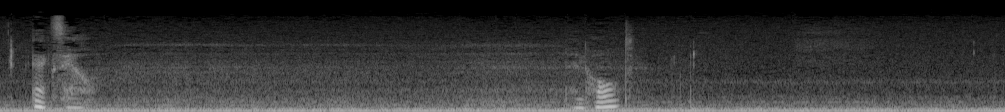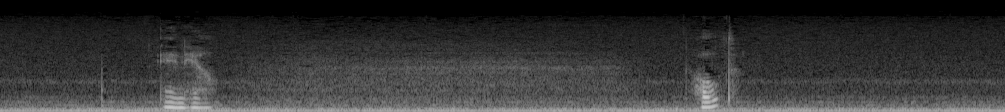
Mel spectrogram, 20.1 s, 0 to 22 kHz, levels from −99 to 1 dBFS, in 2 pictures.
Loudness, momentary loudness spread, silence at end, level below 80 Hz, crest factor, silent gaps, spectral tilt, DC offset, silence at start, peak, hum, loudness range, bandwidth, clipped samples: -38 LUFS; 12 LU; 0 s; -40 dBFS; 24 dB; none; -7.5 dB/octave; under 0.1%; 0 s; -12 dBFS; none; 6 LU; 12 kHz; under 0.1%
